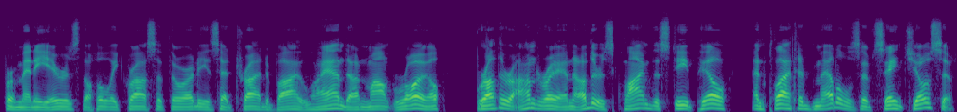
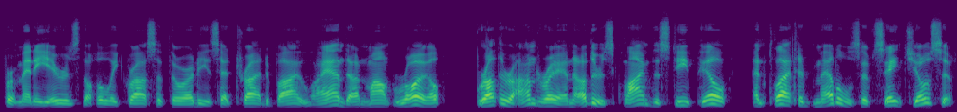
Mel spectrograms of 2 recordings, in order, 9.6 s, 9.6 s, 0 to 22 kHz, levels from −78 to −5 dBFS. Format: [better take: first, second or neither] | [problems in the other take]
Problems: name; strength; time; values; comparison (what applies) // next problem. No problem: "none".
first | thin; very; fading below 300 Hz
